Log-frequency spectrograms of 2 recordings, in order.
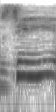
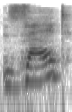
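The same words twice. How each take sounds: First: The letter is said the American way, zee. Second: The letter is said the British way, zed.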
